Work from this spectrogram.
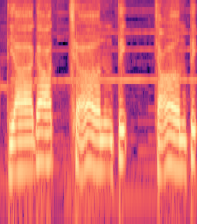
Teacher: చా రెట్టింపు సమయం, మళ్ళా అంతి తక్కువ సమయం. త్యాగాచ్ఛాంతిరనంతరం గా పైన ఆఘాతం ఉంది కాబట్టి చాలోని చా 2 చాలు అవుతుంది. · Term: దీర్ఘాక్షరాలు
